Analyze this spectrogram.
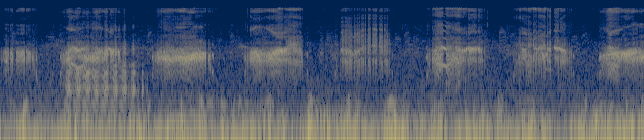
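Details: Calls of Great cormorant chicks: a steady run of about eight raspy, nasal squeals, each roughly half a second long with short gaps between, above a low background rumble.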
